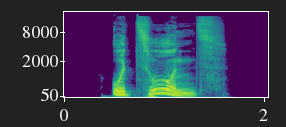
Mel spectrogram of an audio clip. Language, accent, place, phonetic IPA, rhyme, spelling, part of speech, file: German, Germany, Berlin, [oˈt͡soːns], -oːns, Ozons, noun, De-Ozons.ogg
- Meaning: genitive singular of Ozon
